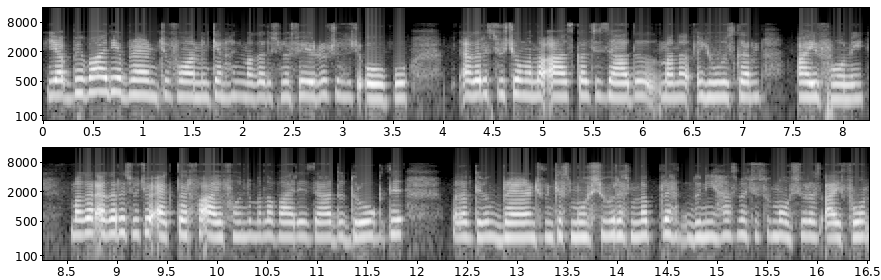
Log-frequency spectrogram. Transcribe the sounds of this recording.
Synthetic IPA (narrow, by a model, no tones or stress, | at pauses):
jaːbiʋaːɾijɐbɾaːɳɖt͡ʃʰufonkʲɐnɦunʲmɐɡɐɾismẽfeːɾɾiʈt͡ʃʰusut͡ʃʰuʔoːpoː | ɐɡɐɾist͡ʃut͡ʃʰomɐt̪lɐbʔaːzkɐlt͡ʃʰizʲjaːd̪mɐnɐjuːzkɐɾɐn | aːifʰoːnɨ | mɐɡɐɾɐɡɐɾisut͡ʃʰoʔɛːk̚t̪ɐɾfaaːifʰoːnt͡ʃʰumɐt̪lɐbʋaːɾjɐzʲjaːd̪d̪ɾoːɡd̪i | mɐt̪lɐb̚t̪imebɾaːɳɖt͡ʃʰuunʲkʲɐsmoʃuːɾɐsmɐt̪lɐb̚pɾɐd̪unijaɦɐsmẽt͡ʃʰusumoːʃuːɾɐsaːifʰoːn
